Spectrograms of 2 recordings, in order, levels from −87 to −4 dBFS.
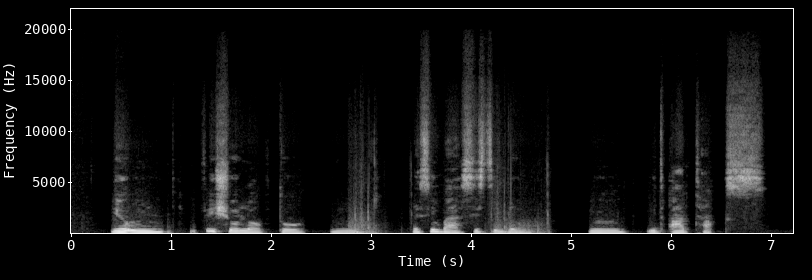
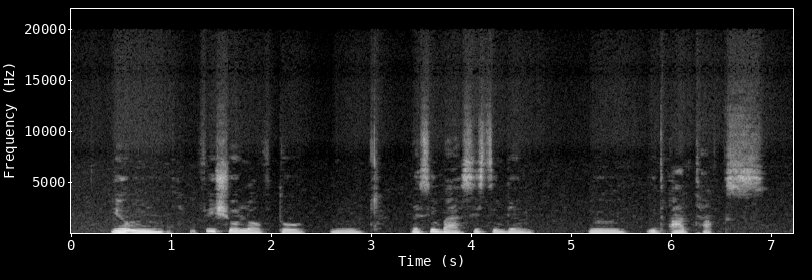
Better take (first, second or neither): second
